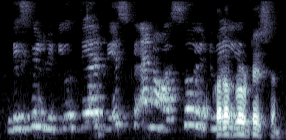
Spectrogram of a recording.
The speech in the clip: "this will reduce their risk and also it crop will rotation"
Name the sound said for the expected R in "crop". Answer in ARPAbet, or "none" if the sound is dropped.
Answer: none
